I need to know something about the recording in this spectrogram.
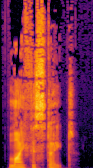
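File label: "life estate", British English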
